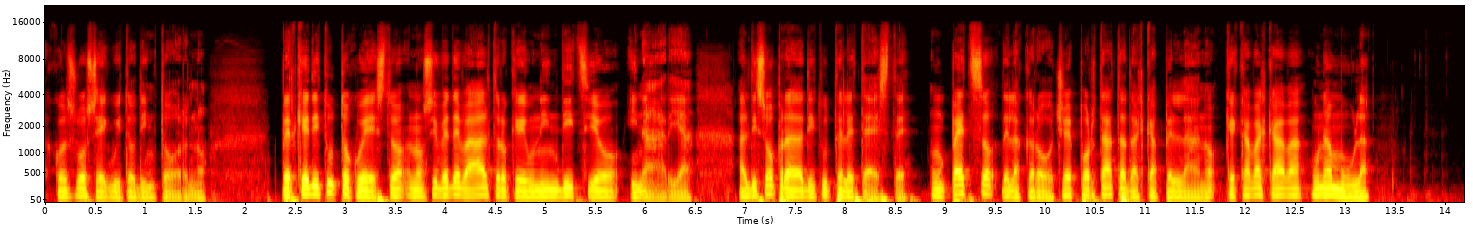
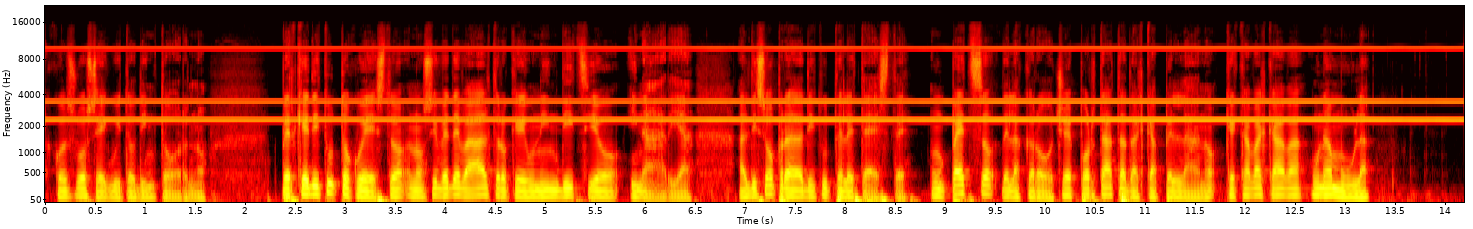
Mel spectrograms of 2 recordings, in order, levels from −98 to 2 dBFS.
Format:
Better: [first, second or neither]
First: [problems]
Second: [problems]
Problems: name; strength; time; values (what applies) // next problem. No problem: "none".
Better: first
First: none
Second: high-pitched whine; loud; throughout; 2.5 kHz, 5 dB below the speech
